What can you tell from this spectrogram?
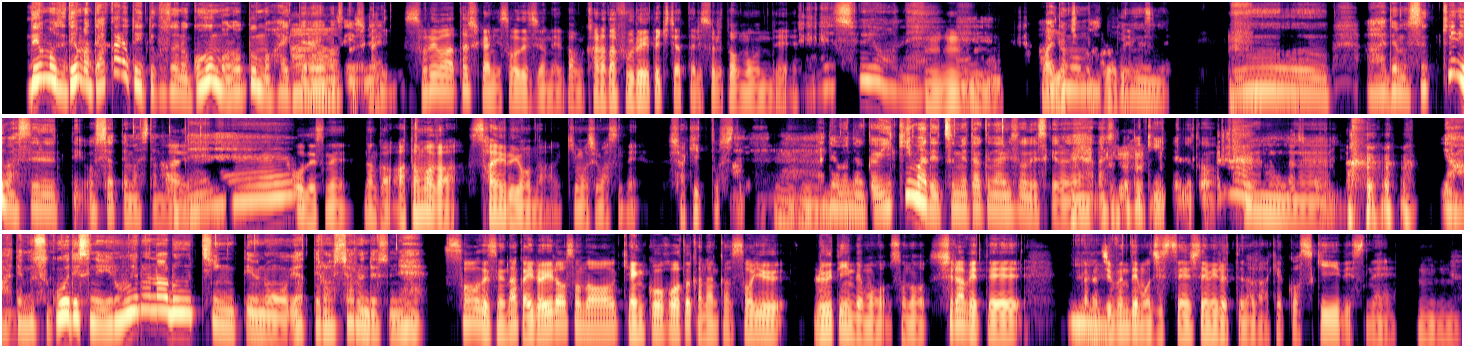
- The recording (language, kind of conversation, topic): Japanese, podcast, 普段の朝のルーティンはどんな感じですか？
- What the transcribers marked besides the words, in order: giggle; other background noise; drawn out: "おっしゃってましたもんね"; tapping; giggle; laugh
